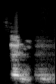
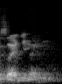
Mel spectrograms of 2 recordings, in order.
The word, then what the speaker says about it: Zani: Tá correta a pronúncia? Zani, isso do italiano, Zani.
